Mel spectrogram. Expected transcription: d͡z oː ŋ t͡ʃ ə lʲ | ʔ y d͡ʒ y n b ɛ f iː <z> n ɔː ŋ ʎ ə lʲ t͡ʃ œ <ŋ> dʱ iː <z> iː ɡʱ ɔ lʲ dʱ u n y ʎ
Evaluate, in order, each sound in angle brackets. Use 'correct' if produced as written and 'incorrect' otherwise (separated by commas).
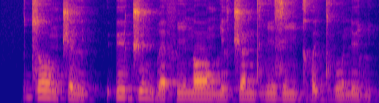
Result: incorrect, correct, correct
